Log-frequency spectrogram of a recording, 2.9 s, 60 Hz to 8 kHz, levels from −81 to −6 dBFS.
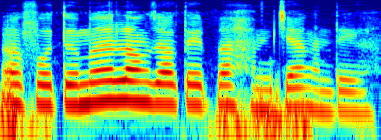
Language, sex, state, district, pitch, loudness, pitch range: Wancho, female, Arunachal Pradesh, Longding, 205 Hz, -15 LUFS, 175-215 Hz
